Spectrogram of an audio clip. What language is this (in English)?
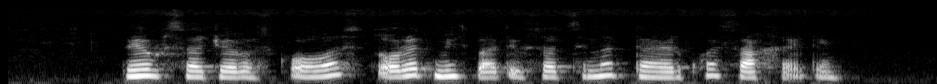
Georgian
